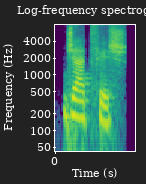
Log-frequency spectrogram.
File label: "jackfish", Indian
